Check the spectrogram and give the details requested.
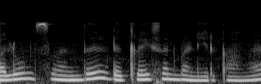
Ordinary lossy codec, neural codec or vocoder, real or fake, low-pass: none; none; real; 7.2 kHz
